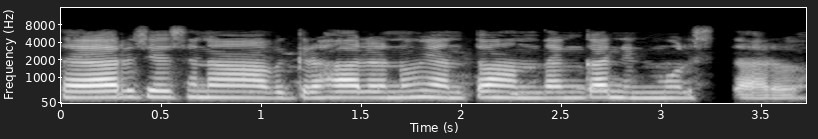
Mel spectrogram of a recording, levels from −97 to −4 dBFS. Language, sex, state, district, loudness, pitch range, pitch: Telugu, female, Andhra Pradesh, Srikakulam, -17 LUFS, 220-235 Hz, 225 Hz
